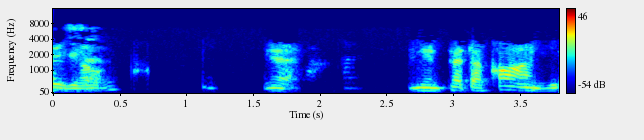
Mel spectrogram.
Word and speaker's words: Pethakhon: And then Pethakhon, which you say it like you're thunder. That's what the word is. So you give it that forcefulness.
